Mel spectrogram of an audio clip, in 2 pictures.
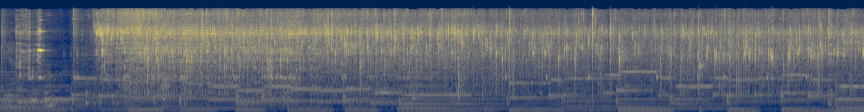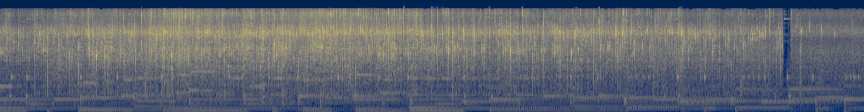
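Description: Chopped onions hitting hot oil in an iron kadai and sizzling loudly as they fry, starting about a second in after a single sharp knock. Background music plays softly underneath.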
